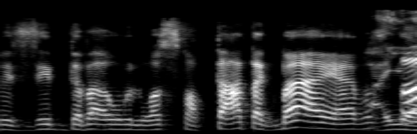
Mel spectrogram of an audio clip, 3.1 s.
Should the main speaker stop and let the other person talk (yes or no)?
yes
